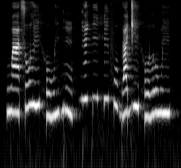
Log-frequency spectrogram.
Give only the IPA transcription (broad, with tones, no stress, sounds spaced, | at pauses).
w ã˨ s o˨˦ l ĩ˧ h o˨ w i˨˦ ɡ ũ˦˨ | ɡ ɛ̃˦ k i˦ h ĩ˦ f o˦˨ ɡ a˨˦ d͡ʒ ĩ˦˨ h o˨ l o˧ w ĩ˧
